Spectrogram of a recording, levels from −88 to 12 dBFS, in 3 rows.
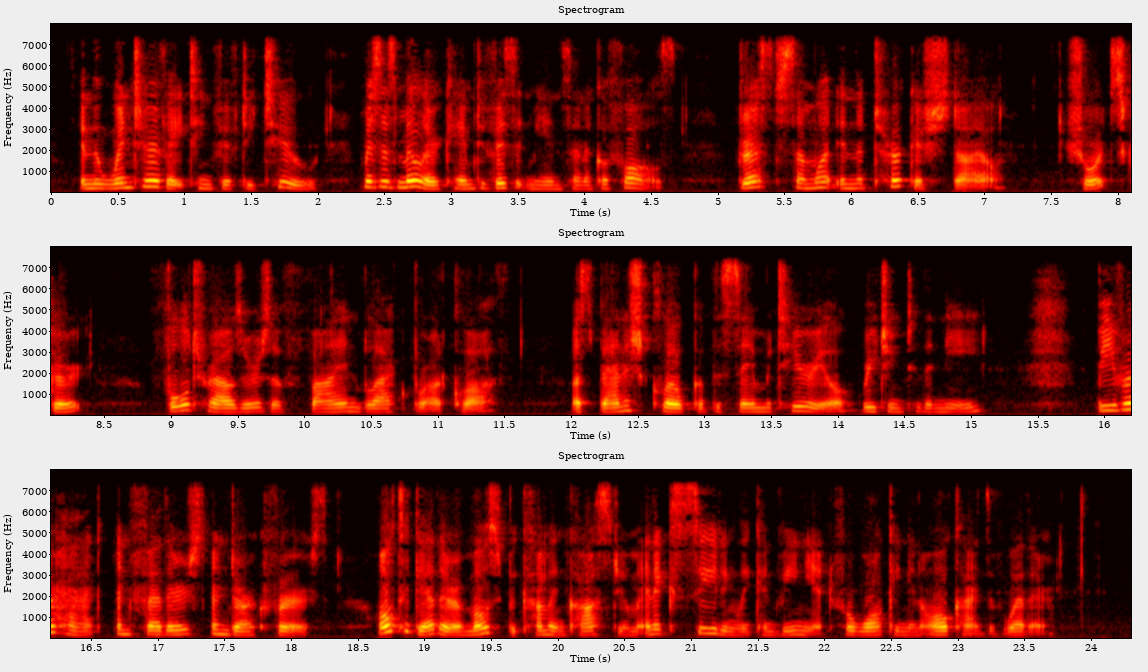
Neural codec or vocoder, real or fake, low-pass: none; real; 7.2 kHz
